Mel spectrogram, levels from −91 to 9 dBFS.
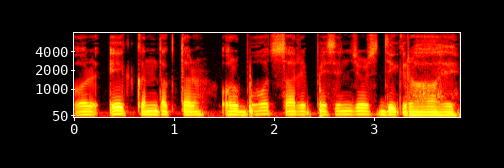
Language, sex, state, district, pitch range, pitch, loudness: Hindi, male, Arunachal Pradesh, Lower Dibang Valley, 100-110 Hz, 105 Hz, -16 LUFS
